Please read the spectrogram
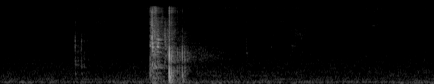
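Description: A traditional bow shot with a thumb draw: the string leaves a wooden thumb ring and snaps forward about a second and a half in, two sharp strokes in quick succession.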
